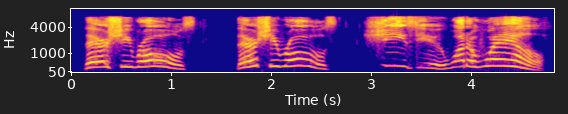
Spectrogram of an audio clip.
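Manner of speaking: high, loud sailor's cry of a sighted whale; excited shout. A narrator's reading. Teneriffe man shouting to the crew on spotting the whale, loud and high. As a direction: bellow it out across the deck, thrilled. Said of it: "all at once shouted out".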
